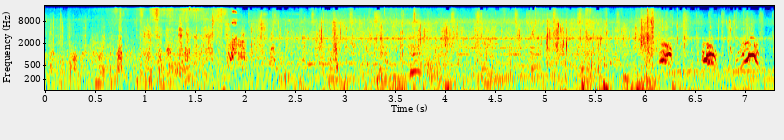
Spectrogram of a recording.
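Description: A dog lets out three or four short, sharp barks in quick succession near the end, after a stretch of rustling outdoor ambience with footsteps and faint background voices.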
